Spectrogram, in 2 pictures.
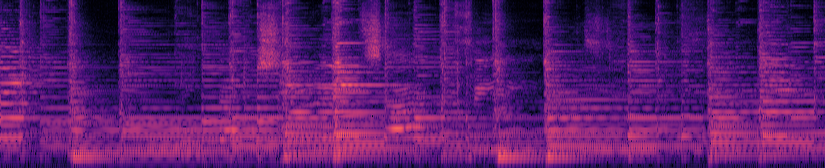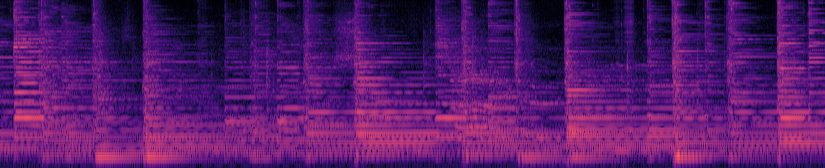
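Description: Acoustic guitar strummed in a steady rhythm, the chords changing every second or so.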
